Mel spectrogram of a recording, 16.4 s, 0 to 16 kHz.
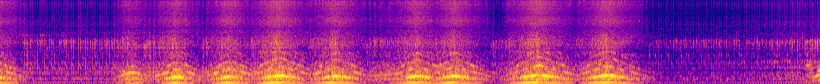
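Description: Hyundai H100 van engine, checked after a broken timing belt, idling then revved repeatedly in a steady cycle of rising and falling swells, close and loud, before settling back to idle.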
